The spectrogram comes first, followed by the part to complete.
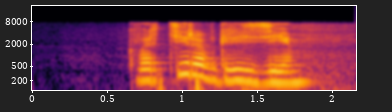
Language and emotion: Russian, neutral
